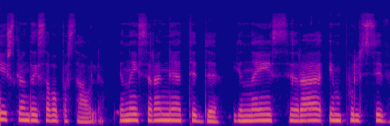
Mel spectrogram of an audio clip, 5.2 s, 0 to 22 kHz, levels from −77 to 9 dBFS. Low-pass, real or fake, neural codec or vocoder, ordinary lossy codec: 14.4 kHz; fake; vocoder, 48 kHz, 128 mel bands, Vocos; AAC, 96 kbps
